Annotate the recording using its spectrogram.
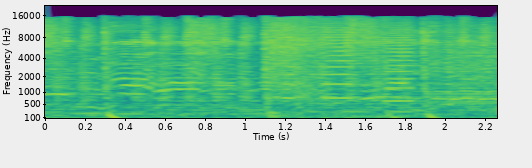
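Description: Dubstep music playing: heavy sub-bass and hard-hitting electronic drums under synth lines.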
